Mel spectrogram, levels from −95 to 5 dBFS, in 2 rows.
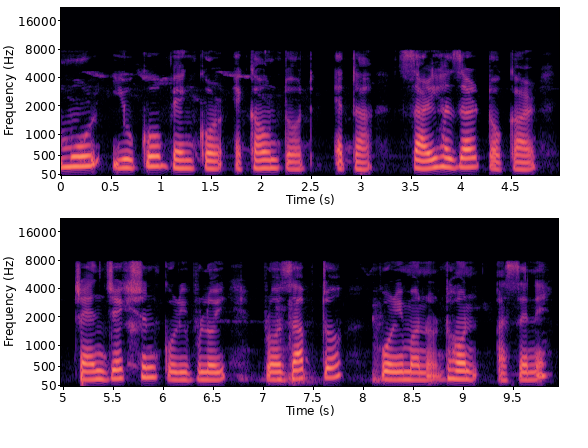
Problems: constant background noise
